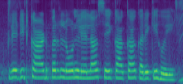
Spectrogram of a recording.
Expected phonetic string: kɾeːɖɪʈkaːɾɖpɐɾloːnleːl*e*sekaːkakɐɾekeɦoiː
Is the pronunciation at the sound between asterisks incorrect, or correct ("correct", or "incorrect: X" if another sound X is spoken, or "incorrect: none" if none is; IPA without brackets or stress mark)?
incorrect: a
